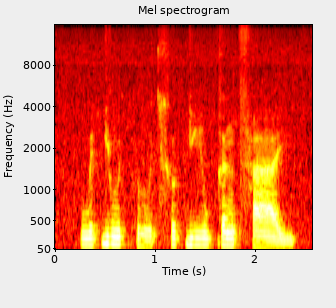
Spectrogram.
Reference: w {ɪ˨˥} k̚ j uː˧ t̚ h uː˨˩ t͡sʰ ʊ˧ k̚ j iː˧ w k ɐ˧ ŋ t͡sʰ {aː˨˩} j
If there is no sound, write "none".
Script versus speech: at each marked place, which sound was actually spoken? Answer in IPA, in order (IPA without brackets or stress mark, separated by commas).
ɪ˨˥, aː˨˩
